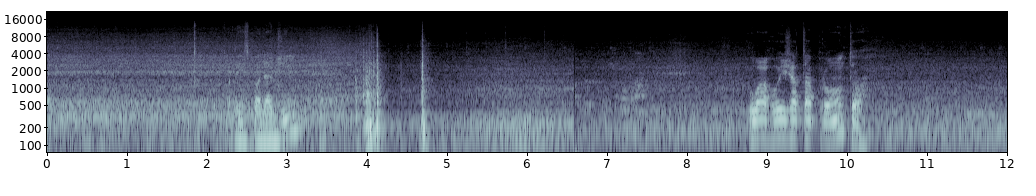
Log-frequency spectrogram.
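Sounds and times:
air fryer fan running: 0.0 - 12.0
air fryer basket clicking: 3.4 - 6.6.

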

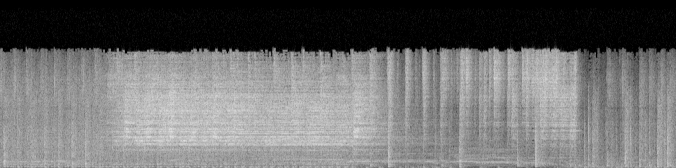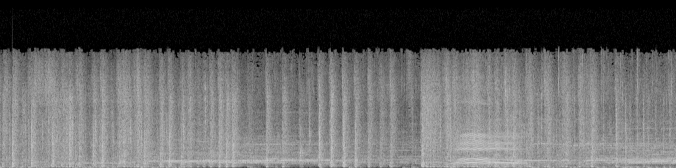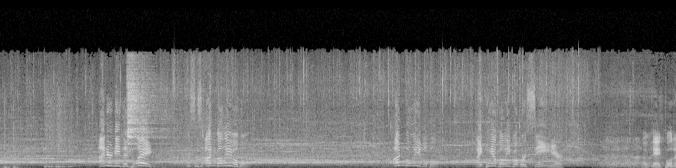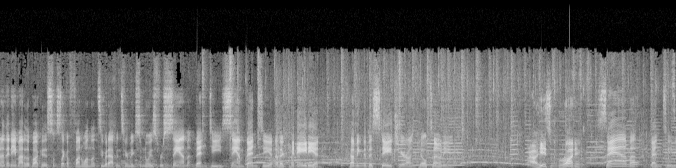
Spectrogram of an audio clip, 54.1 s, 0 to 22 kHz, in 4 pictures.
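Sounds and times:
live band with dense drumming: 0.0 - 32.3, 44.6 - 54.0.

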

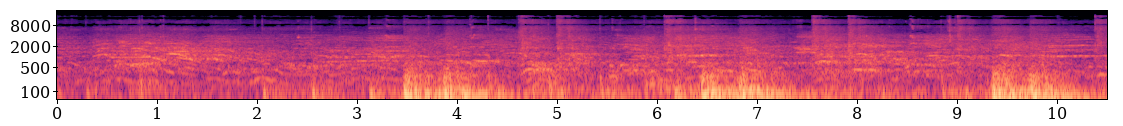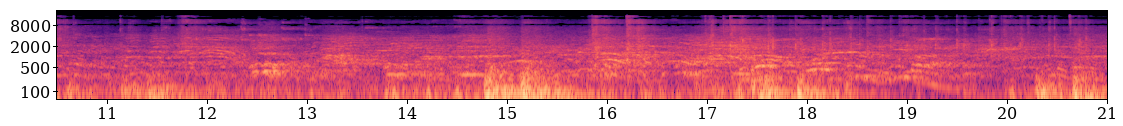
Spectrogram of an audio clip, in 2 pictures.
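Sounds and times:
spectator chatter: 0.0 - 21.0.

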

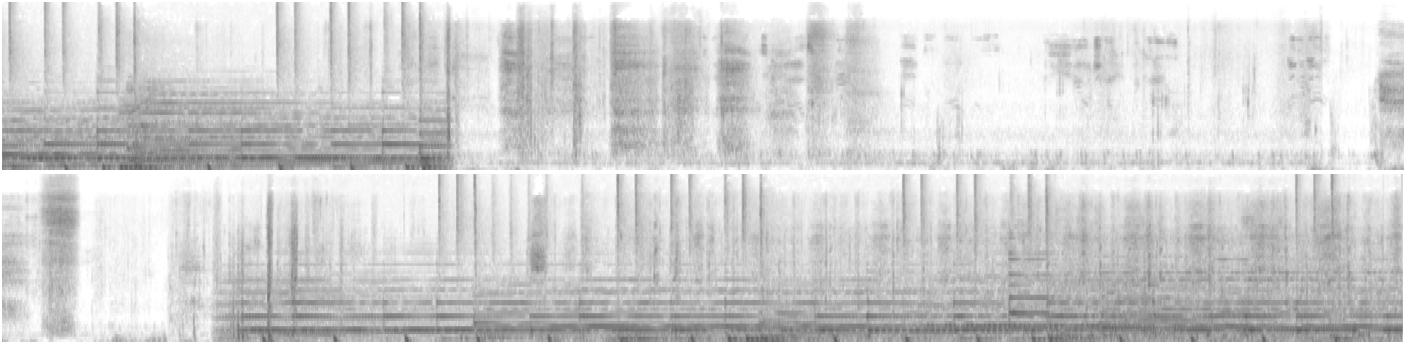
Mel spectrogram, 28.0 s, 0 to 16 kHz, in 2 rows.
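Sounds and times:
background music: 0.0 - 4.6, 16.2 - 28.0
runner breathing hard: 4.1 - 9.8, 18.7 - 28.0.

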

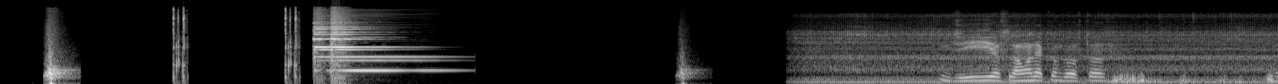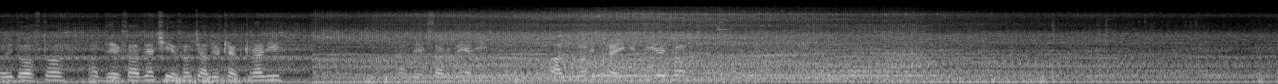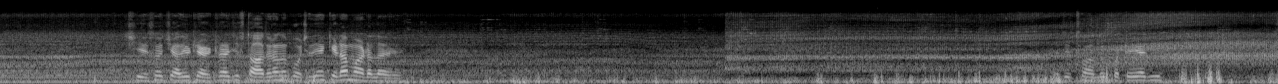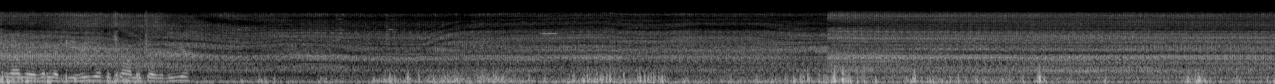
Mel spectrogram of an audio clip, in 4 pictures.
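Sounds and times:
bright bell chime: 3.2 - 4.8
tractor diesel engine under load: 7.9 - 51.0.

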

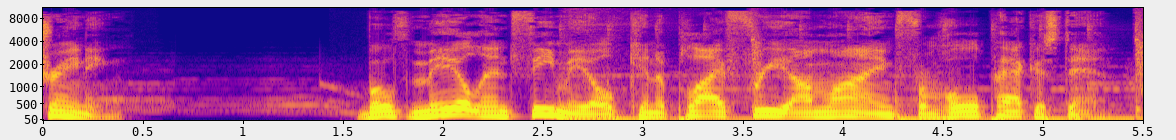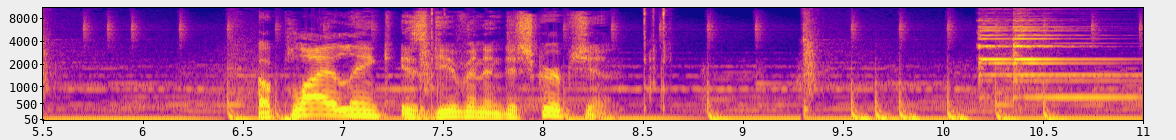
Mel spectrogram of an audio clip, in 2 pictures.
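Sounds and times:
music beat with deep drum hits: 8.3 - 11.0
bell ringing: 10.2 - 11.0.

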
